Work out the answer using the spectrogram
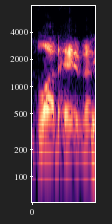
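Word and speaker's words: Blüdhaven: But yeah, the B-L-U-D with the umlauts is over the Haven. – I did not see the umlauts. – Yeah, alright. – It was there. – They pronounce it Bloodhaven. – Yes, they do. – In the show, because they are not German. They are Americans.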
